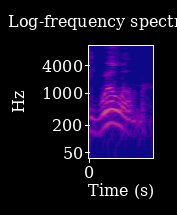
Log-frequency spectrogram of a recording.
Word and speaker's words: Willem: with like william defoe he says his name's william his government it's willem no his government name's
